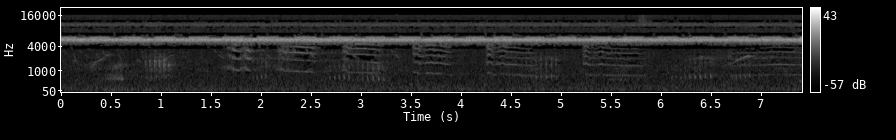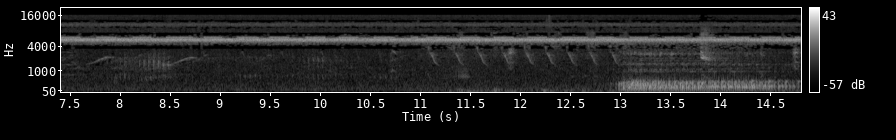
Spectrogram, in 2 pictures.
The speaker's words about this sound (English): We leave you this week with the voice of the Louisiana Bayou. Kim Wilson recorded this chorus of bird songs, frog calls, alligator grunts, and the squeal of an amphibian being skewered by a heron in the primordial waters of the bayou.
